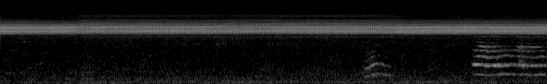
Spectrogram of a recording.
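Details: Insects, thought to be crickets, trill loudly in daytime rain in a steady, high, unbroken chorus, with a brief human voice near the end.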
